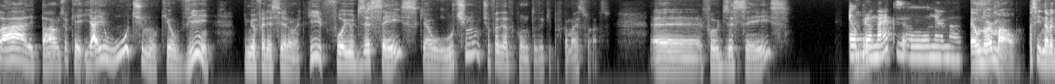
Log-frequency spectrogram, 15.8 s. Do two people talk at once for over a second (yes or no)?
no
